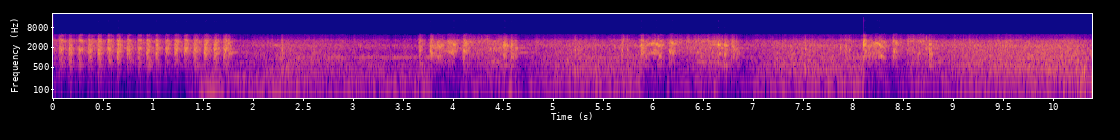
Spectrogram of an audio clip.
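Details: Engine cranks quickly and evenly for nearly two seconds, then ragged uneven sputtering that never settles into idle; gas pedal pumped, no codes found, started the day before. Crank no start.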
